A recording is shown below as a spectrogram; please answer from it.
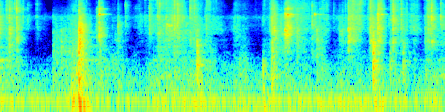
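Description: Stiff coaxial patch lead being coiled by hand: scattered light rustles and small clicks as the cable and its metal connector knock against each other and the bench.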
